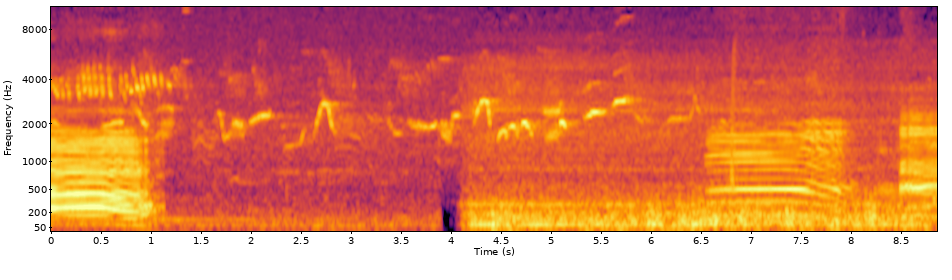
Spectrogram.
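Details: Tame cows roaming farm pasture: a moo ends at the start, followed by several seconds of bird chirps over a low rumble, then another rising moo near the end.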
